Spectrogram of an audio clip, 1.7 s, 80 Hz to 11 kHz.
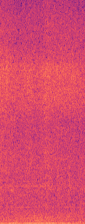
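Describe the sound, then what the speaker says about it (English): Strong 30-knot wind buffets a Lagoon 42 catamaran under sail in short, choppy waves, giving a loud, steady, low roaring rush with no letup. "And we have loads of wind."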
